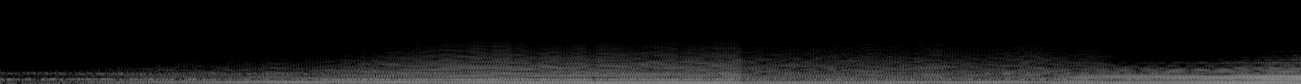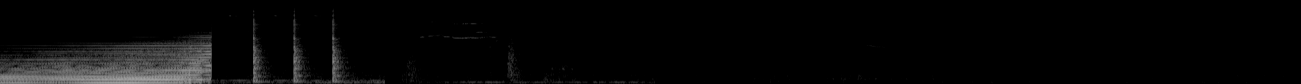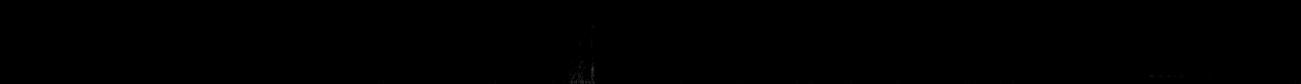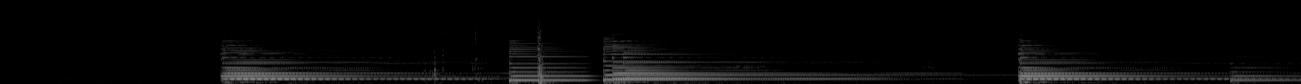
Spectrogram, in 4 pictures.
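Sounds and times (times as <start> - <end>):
piano chord ringing: 7.2 - 15.2, 41.3 - 52.0.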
